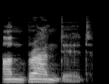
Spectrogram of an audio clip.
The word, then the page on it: unbranded: British English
